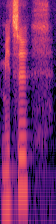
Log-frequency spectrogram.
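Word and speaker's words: みっつ: Yeah, Mitsu. And then the T is silent.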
